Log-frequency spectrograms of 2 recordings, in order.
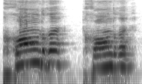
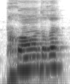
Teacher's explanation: Eu quero falar do R, que é muito forte, né? É um gargarejo, né? Que eu gosto de falar assim, gargarejo.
